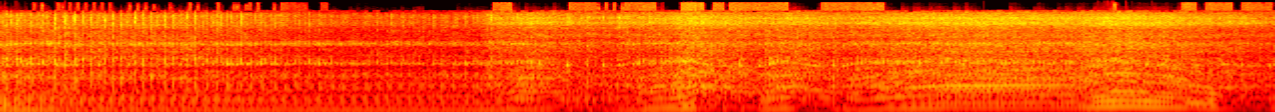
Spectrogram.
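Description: Crisp two-stroke scream that revs up cleanly, then pitch sags and recovers as it bites into wood; chainsaw running and cutting properly.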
